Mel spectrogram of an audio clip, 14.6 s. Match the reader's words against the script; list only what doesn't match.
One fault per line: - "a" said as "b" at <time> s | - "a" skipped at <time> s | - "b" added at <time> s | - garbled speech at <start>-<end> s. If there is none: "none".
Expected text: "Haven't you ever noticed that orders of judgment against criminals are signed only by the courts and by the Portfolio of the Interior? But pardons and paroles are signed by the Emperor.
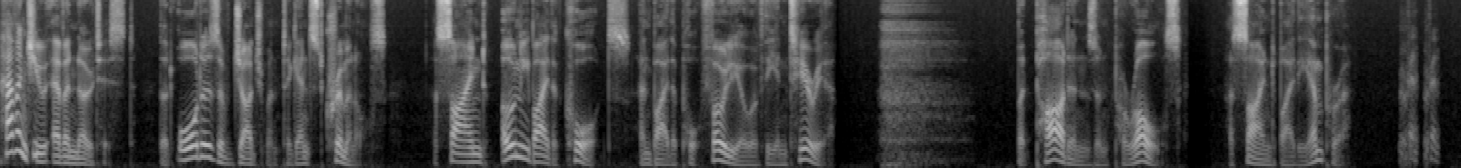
none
